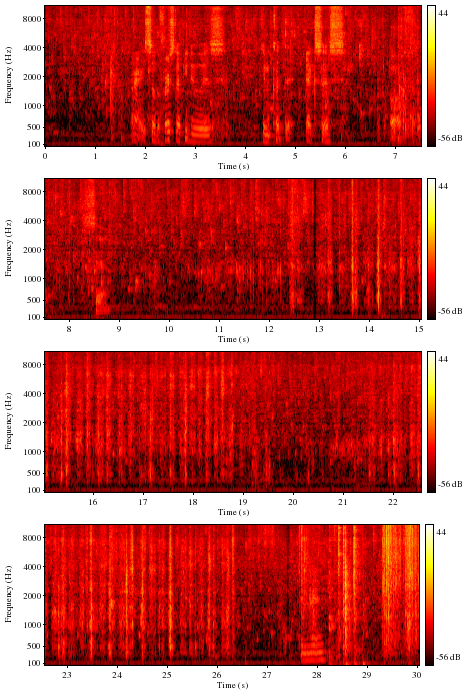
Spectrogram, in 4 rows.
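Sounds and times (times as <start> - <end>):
paper crackles: 29.3 - 30.0.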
